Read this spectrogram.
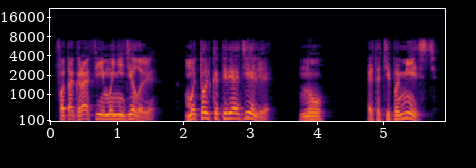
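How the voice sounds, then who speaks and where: A man's voice: mid-range voice, animated, a little slow, lo-fi sound. A man voicing a young female mercenary trainee who explains herself hesitantly, read in a storybook. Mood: sheepish.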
